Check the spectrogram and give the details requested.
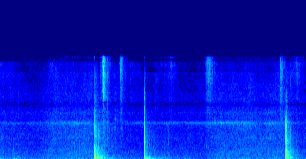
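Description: Aerial fireworks going off: three sharp booms, about two, three and almost six seconds in, each trailing off in an echo.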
